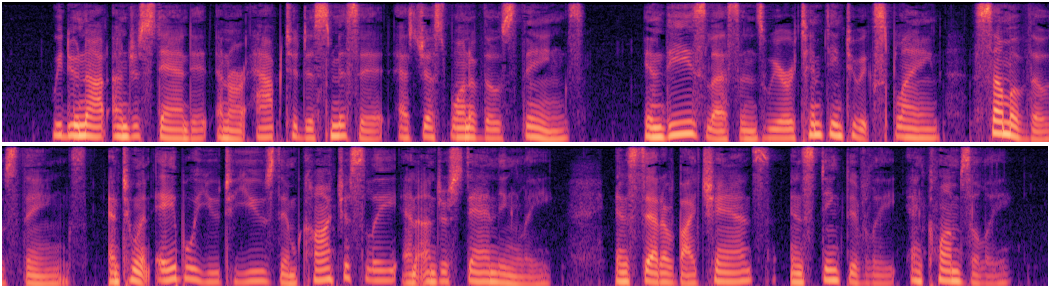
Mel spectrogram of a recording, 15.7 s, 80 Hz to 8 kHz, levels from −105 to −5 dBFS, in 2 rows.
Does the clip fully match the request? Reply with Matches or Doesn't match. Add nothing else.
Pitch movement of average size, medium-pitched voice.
Matches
